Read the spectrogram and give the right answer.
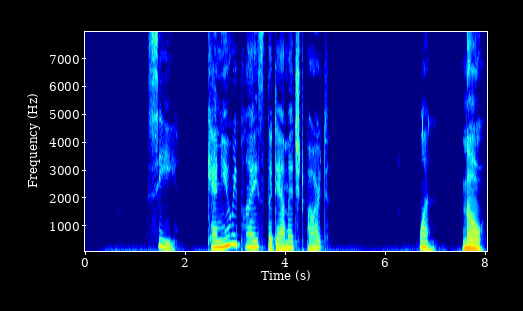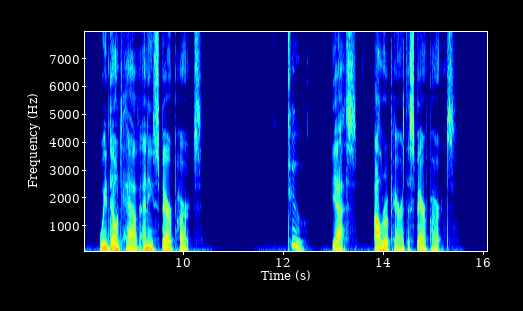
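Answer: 1: No, we don't have any spare parts.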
